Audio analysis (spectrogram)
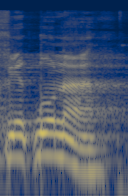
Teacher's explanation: ketika kita membaca Nun itu rongga mulut kita bersiap membaca Fa jadi dia itu otomatis samarnya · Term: ikhfa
